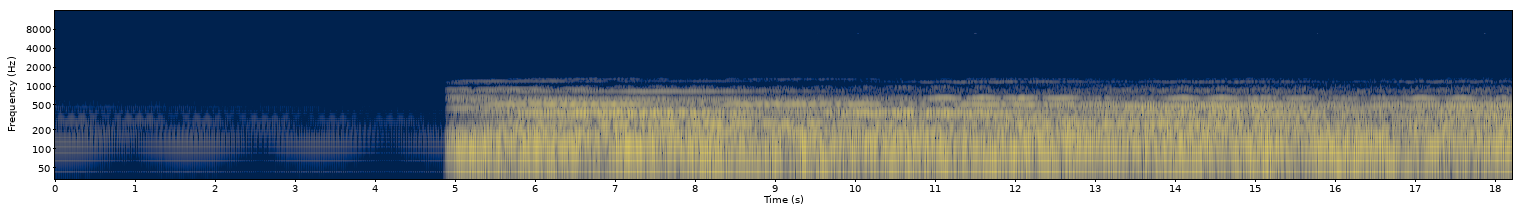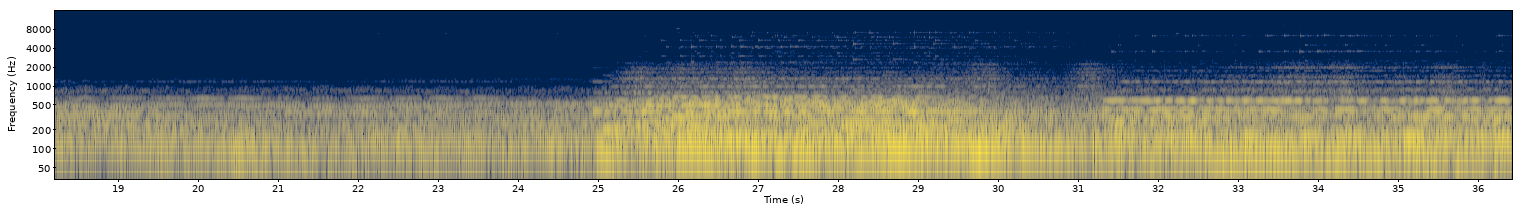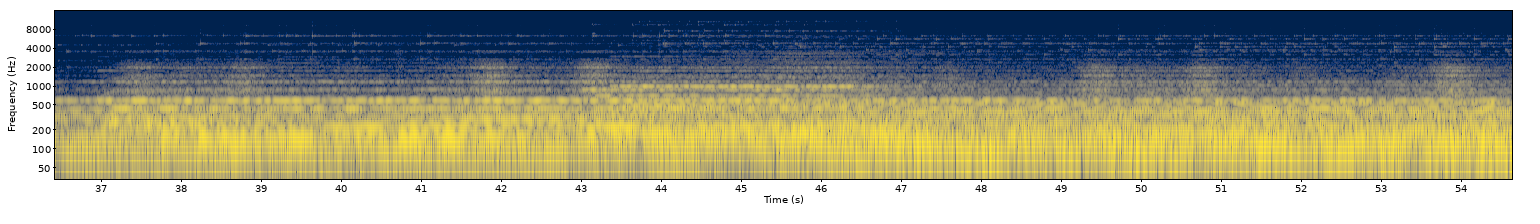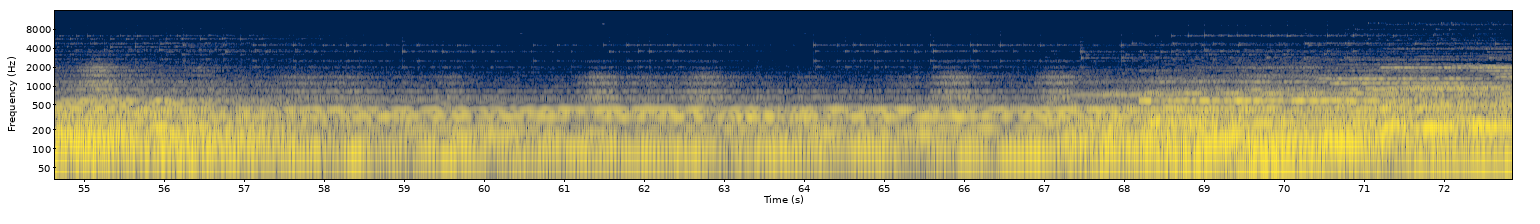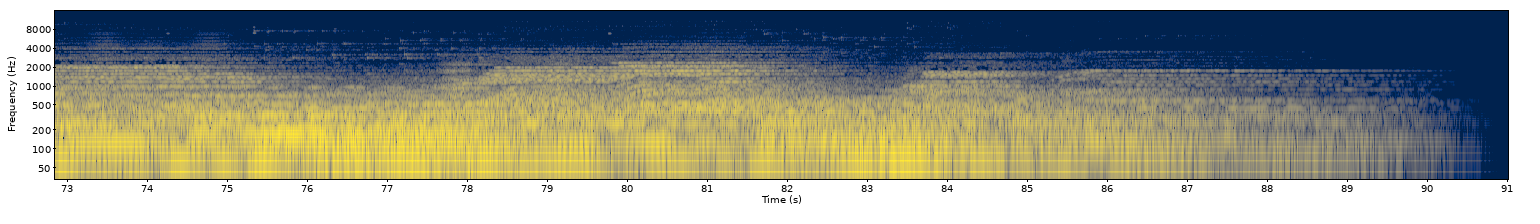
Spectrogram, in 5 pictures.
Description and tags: Soundscape Breathless 02
Made with Roland Jupiter 80.
soundscape, synth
